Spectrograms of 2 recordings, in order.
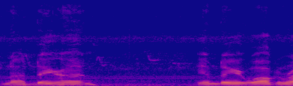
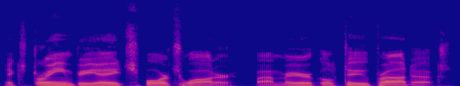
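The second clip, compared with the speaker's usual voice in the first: much lower, movie-trailer announcer read; deep announcer voice; 9 semitones lower than usual. Acted. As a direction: drop way down like a commercial voice-over. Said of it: "How'd you do your voice like that?".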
